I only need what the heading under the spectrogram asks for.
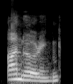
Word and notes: unerring: Indian

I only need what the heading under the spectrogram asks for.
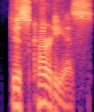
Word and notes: discourteous: American English

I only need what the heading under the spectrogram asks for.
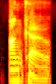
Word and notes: unco: British English

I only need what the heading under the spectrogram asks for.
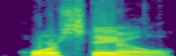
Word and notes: horsetail: American English

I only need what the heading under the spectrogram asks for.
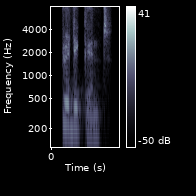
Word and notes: predikant: Indian

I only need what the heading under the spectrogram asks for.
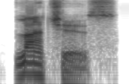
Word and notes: laches: British English

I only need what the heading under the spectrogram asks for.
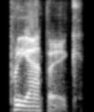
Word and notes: priapic: British English

